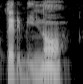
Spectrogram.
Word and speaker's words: terminó: El acento es un rasgo diferenciador de palabras que según la sílaba donde se sitúe origina cambios significativos a las palabras. Gracias a la presencia del acento en una u otra sílaba, producimos palabras con significados y funciones distintas.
